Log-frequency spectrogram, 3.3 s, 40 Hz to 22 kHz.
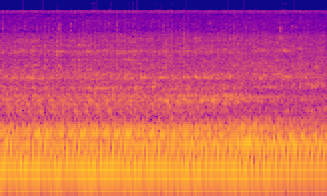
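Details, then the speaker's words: Turbocharged small-block Chevy V8 in a Silverado pickup, daily driven two years, needs several cranks to start: steady low rumble with even firing pulses, no knocks or ticks, settling into idle; healthy. "Hopefully she starts this time. There it is. That's basically what she sounds like."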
